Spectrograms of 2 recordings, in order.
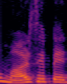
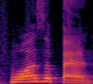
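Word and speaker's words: marzipan: अब ये जो मार्जिपेन है, इन वर्ड्स को, इन लेटर्स को देखकर तो ये लग रहा है कि ये मार्जिपेन है, बट इसका जो सही प्रोनाउंसिएशन है वो मार्जिपेन नहीं, मुआज़पेन है, मुआज़पेन। ठीक है, इसको कुछ हम इस तरीके से अगर मैं लिख के बताऊं तो शायद आपको ज़्यादा अच्छे से समझ में आ पाएगा। MUHZUHPAN यानी मुआज़पेन, इसका प्रोनाउंसिएशन यही है।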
